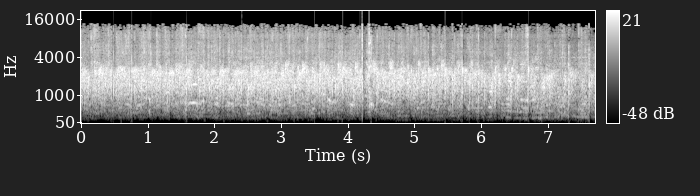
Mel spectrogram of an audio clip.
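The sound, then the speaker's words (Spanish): Steady, loud applause from a large audience, dense clapping filling the whole stretch without letup, continuous for several seconds, for Escuela Secundaria número 3 at a prize giving. “Un aplauso para la Escuela Secundaria número 3.”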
